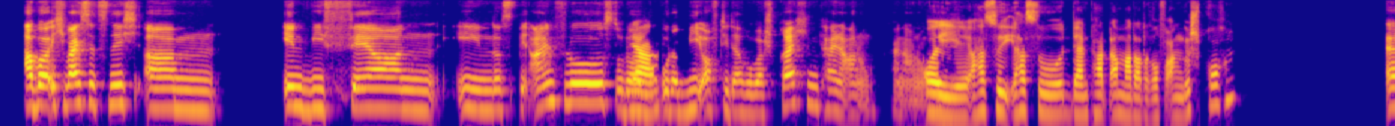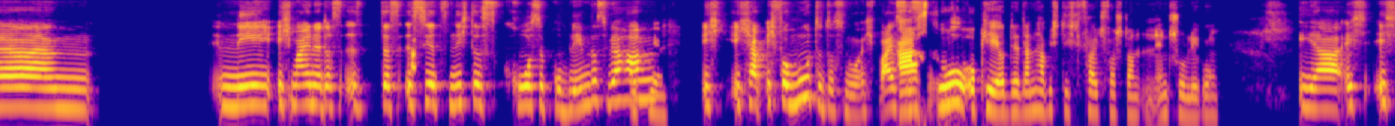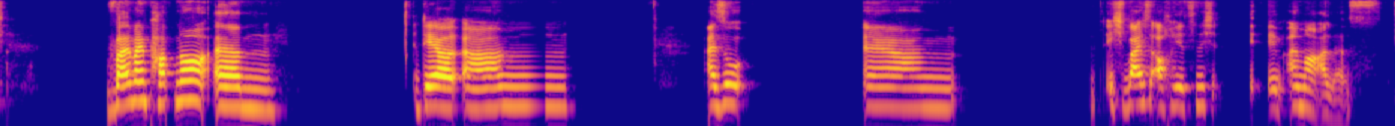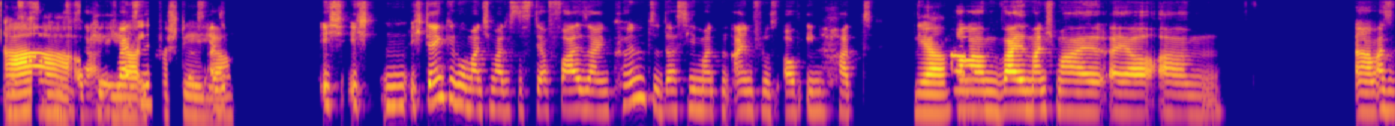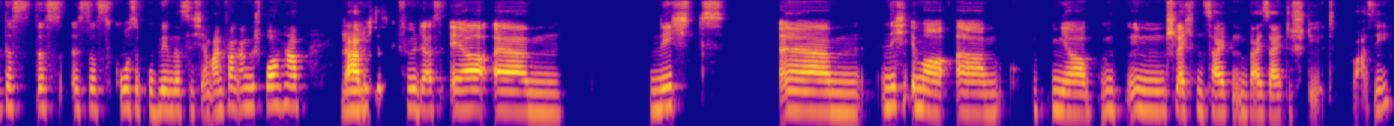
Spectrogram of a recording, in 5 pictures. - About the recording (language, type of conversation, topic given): German, unstructured, Wie kann man Vertrauen in einer Beziehung aufbauen?
- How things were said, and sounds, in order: none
